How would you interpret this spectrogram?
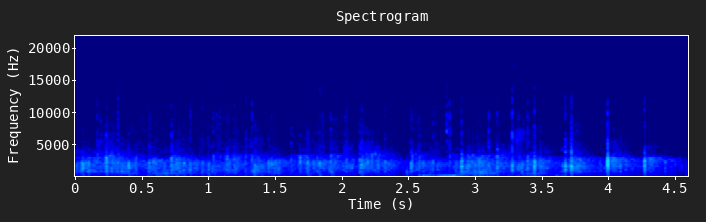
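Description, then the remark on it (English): An audience claps their hands to the Lord in a dense, steady wash of applause, with indistinct voices and shouts mixed in throughout. “I wish somebody clap your hands to the Lord.”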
